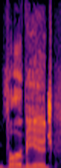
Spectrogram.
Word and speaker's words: verbiage: not knowing the specific verbiage? Do you think they're already working on that? And extra syllable in that verbiage. Yes. Verbiage. I like it.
